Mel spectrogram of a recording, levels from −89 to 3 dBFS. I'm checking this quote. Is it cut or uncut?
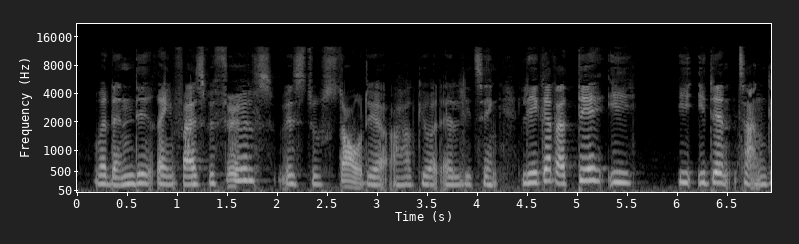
uncut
